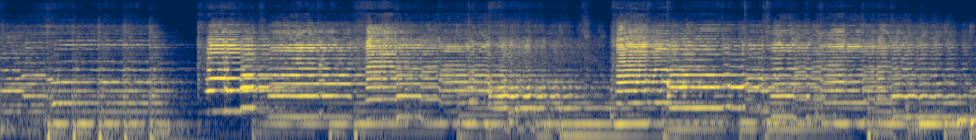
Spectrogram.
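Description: Tenor saxophone playing a melody of long held notes over a backing accompaniment with a steady bass line; the melody drops out briefly about three seconds in.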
